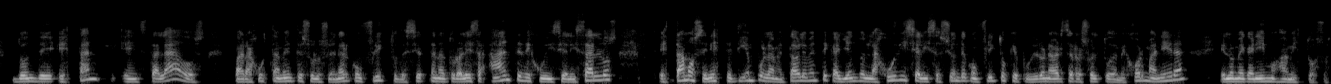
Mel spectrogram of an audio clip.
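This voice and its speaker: Fast-talking Chilean man, dark dry voice. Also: mid-range voice, breathy edge, no room sound. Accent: Chilean Spanish. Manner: rapid and animated, with many "eh" fillers. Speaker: panelist at a justice seminar. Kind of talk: fast-paced seminar talk.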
